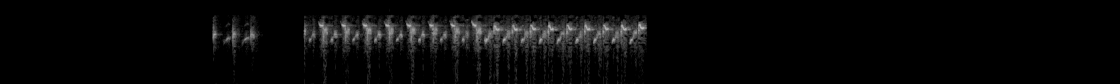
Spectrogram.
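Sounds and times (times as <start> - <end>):
European goldfinch chirping: 2.1 - 6.5.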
